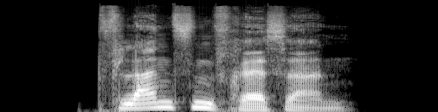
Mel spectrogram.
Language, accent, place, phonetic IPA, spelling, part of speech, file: German, Germany, Berlin, [ˈp͡flant͡sn̩ˌfʁɛsɐn], Pflanzenfressern, noun, De-Pflanzenfressern.ogg
- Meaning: dative plural of Pflanzenfresser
